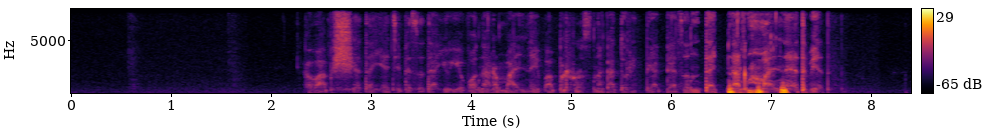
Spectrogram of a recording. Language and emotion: Russian, angry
